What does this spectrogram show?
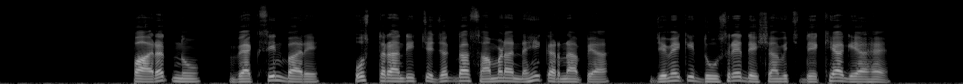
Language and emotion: Punjabi, neutral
